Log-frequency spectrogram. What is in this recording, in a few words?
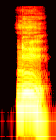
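"noo", Scottish English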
